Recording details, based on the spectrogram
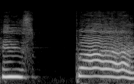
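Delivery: shrill, very high, alarmed scream. Retelling a story, voicing a neighbor's wife: retelling a woman screaming. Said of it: "She's just yelling and screaming".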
